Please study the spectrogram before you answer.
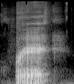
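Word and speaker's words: craic: Looked like I could Craig pronounced crack means what's going on.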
